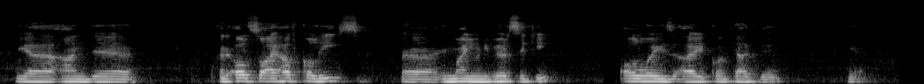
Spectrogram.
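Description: With an Arabic accent, a man speaks at a medium pitch and a fairly slow pace, with long, frequent pauses, monotone, flat intonation, a somewhat breathy quality and a dark, mellow tone. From Middle East. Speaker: postgraduate student; interviewee. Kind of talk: interview. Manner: halting. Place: home room. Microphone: video call.

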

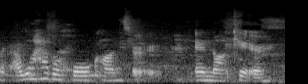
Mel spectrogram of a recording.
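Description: A woman's voice with ordinary pitch variation over clear background music. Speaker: fitness vlogger. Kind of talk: casual vlog chat. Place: gym.

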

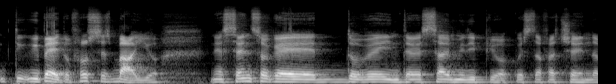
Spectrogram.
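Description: A man's medium-pitched voice at a moderate pace, with ordinary pitch variation and a quiet background. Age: 30s. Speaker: blogger and web writer, author; guest. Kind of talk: interview answers. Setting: remote link. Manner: halting, many fillers. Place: home room. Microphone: video call.

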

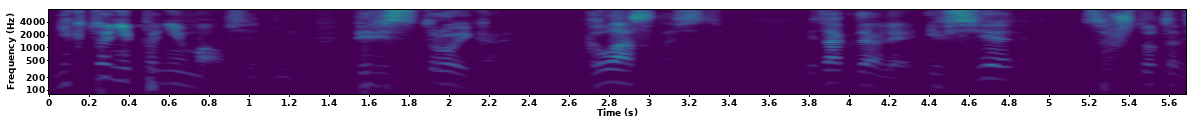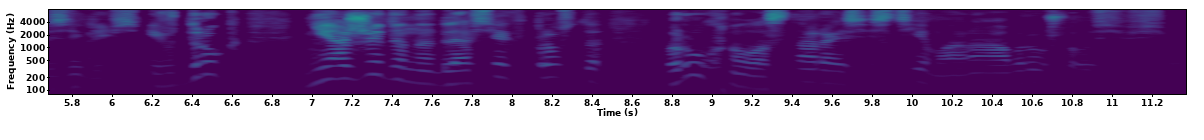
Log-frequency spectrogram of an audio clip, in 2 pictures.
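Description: At a moderate pace, a man speaks with fairly high pitch, very wide pitch swings, big shifts in loudness and long, frequent pauses. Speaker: pastor. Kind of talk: sermon. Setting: church. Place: church. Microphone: handheld.

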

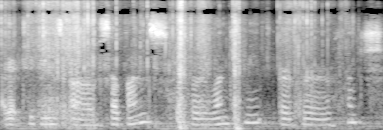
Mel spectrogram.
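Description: Loud background noise fills the clip. Through it, a woman speaks at a fairly slow pace. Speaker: home vlogger. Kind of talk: casual vlog chat. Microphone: phone near.

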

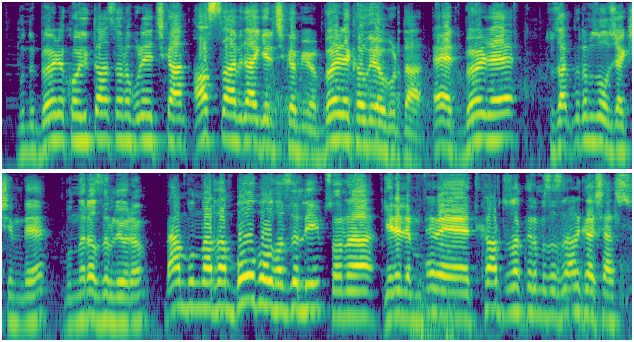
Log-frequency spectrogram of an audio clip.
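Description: Over noticeable background noise, a man with a high pitch speaks at a fairly quick pace with hardly any pauses and ordinary pitch variation. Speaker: gaming YouTuber. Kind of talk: casual gaming commentary. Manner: animated.

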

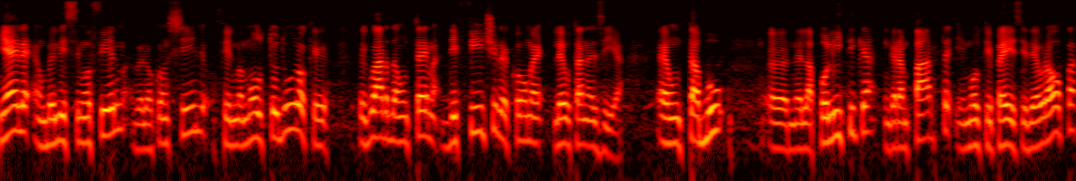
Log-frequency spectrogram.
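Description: A man's fairly high-pitched voice, dry with no echo, moves at a moderate pace with ordinary pitch variation. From Italy. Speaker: member of the European Parliament; politician. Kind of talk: political video update. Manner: formal. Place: hall. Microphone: lapel.

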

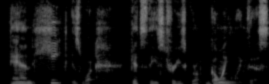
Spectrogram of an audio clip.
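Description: A man talks at a fairly low pitch, somewhat breathy. His intonation is lively and his pace fairly slow. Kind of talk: casual vlog chat. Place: garden. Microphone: phone near.

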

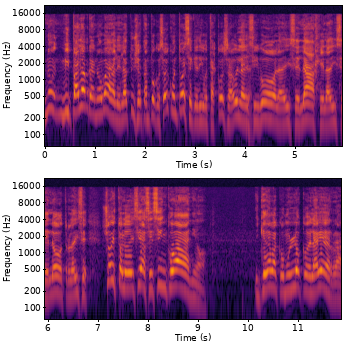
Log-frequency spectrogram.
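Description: In a Rioplatense accent, a man talks at a fairly quick pace with a high pitch and a dark, mellow tone. His intonation is lively. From Argentina, Buenos Aires area; Argentina. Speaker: hairdresser and businessman; interview guest. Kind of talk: interview. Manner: animated. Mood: indignant, critical. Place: studio. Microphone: lapel.

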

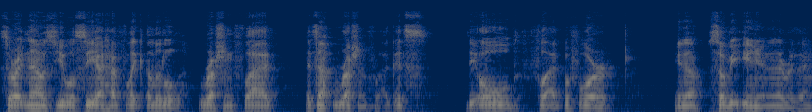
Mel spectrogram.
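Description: A man speaks quietly in a bright, sharp tone. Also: fairly low pitch for a man, ordinary pitch variation, moderate pace. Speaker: gaming youtuber. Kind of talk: let's play commentary. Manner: quiet, kept low volume.

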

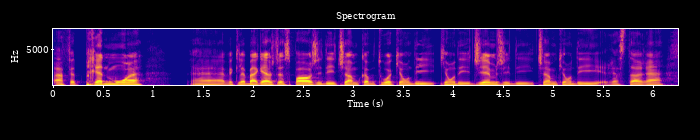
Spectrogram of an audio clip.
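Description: Against a quiet background, a man with an unremarkable speaking voice talks at a moderate pace, his fairly low pitch held in fairly even intonation. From Montreal-Nord, Quebec; Quebec. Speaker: podcast host, radio host, former football player; podcast host, radio host. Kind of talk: casual chat. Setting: studio. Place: studio. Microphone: studio mic.

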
